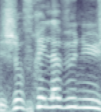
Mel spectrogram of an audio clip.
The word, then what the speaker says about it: Geoffrey Lavenue: Ça va troubler notre gagnant de ce soir, qui s'appelle Geoffrey Lavenue, je prononce bien?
